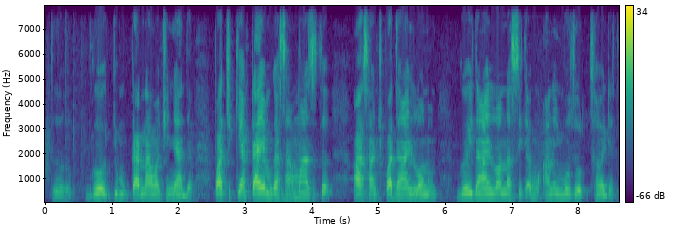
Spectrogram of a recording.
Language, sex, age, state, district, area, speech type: Kashmiri, female, 60+, Jammu and Kashmir, Ganderbal, rural, spontaneous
